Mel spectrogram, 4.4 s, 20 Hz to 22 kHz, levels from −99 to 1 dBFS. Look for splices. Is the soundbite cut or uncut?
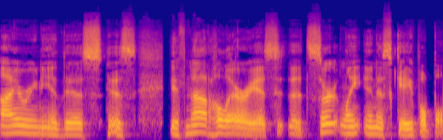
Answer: cut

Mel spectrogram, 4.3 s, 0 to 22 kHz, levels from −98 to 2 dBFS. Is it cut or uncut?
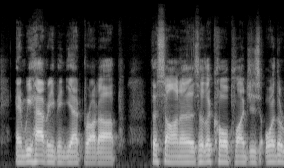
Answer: uncut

